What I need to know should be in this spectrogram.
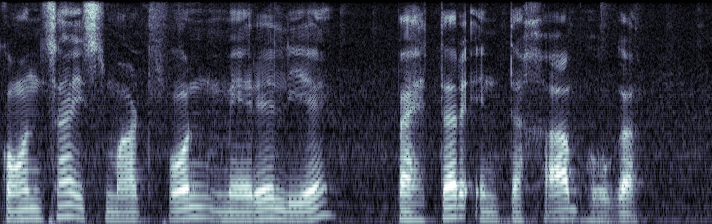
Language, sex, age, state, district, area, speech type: Urdu, male, 18-30, Bihar, Gaya, rural, spontaneous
